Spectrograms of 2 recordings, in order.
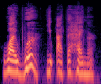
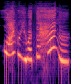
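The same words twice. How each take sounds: First: Intimidating. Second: Put-on high girlish voice asking why; a curious high-pitched demand; Sumugi's high voice. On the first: Maki interrogates Himiko, louder and menacing. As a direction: press her hard, threatening. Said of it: "was about ten times more intimidating". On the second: Sumugi asks Himiko about the hangar, high and girlish. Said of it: "Sumugi asked her". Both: A narrator's reading.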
